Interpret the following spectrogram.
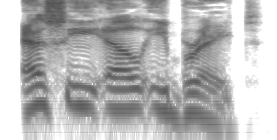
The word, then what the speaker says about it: celebrate: Pronunciation tip, sel eate, stress on the first syllable.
